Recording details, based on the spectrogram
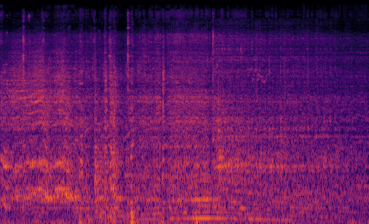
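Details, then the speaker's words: Old Ford loader backhoe that had been sitting: engine catches on ether/carb cleaner sprayed into the distributor breather port, runs rough, then dies; spark and ignition are good, but it needs the choke and won't run without ether. "well at least it's running she needs the choke though well we know it runs that's half the battle so at least we know what uh ignition wise it's got a good spark and it's firing but it can't run without ether or carb cleaner"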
